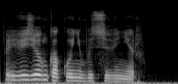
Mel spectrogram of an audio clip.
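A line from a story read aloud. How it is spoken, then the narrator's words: Gruff mutter. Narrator (Russian): буркнул Кортес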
